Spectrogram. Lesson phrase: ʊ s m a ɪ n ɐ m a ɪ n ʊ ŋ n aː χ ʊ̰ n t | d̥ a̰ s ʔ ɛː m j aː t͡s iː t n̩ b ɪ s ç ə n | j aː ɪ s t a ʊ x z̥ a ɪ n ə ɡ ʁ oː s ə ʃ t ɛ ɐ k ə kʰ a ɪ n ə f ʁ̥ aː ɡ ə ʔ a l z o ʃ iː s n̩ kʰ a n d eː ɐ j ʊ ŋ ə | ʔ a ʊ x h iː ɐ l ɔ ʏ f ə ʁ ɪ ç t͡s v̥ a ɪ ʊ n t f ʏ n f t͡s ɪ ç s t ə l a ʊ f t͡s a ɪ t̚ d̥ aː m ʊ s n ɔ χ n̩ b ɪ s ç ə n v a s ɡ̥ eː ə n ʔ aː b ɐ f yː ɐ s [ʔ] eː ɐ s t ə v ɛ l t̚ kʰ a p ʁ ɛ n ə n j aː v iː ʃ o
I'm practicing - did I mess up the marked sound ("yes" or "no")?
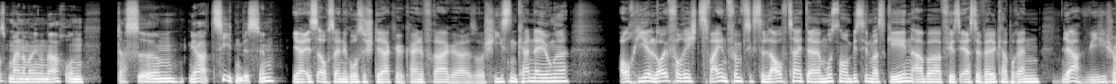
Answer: no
